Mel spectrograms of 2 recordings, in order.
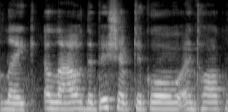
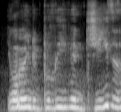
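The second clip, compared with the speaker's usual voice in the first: louder and faster indignant challenge; angry; 7 dB louder, faster than usual. Real, not acted. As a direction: fire the question at them, fast and loud. Rant against God.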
